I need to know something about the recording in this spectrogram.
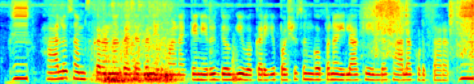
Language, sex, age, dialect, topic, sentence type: Kannada, female, 25-30, Central, agriculture, statement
